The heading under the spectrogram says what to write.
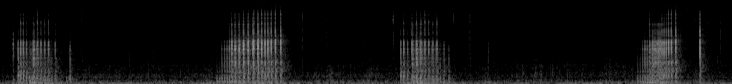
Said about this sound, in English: I wouldn't swing on your chair, Anne. I don't think it will last long on two legs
